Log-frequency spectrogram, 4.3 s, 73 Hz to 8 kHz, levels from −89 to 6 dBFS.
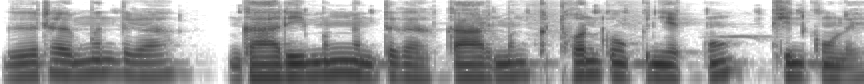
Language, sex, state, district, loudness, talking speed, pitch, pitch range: Wancho, male, Arunachal Pradesh, Longding, -21 LUFS, 265 wpm, 120 Hz, 110-130 Hz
